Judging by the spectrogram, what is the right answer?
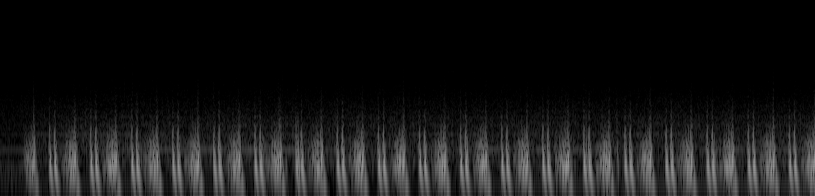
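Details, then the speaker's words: Presystolic crescendo murmur of mitral stenosis; the stenosed mitral valve creates a left atrial to left ventricular pressure gradient while the valve is open, and the murmur follows that gradient. "Stenosis of the mitro valve gives rise to a gradient between the left atrial and left ventricular pressures when the mitro valve is open. The induced murmur follows the gradient"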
